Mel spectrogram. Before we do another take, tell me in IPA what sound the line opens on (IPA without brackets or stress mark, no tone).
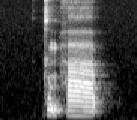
k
